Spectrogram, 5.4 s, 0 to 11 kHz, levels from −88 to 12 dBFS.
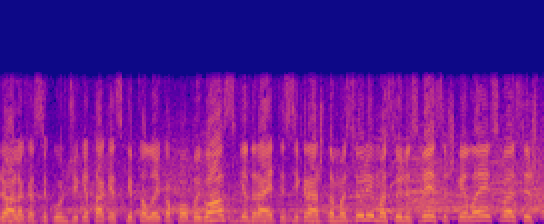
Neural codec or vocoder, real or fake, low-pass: none; real; 7.2 kHz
